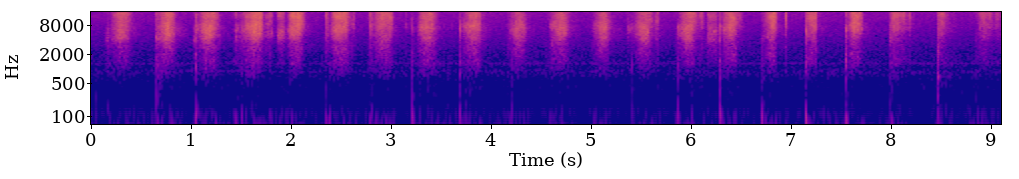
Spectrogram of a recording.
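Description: A small, closed, dark red leather bifold wallet, hollow with bills and receipts inside, is held in one hand and rubbed and scratched with the fingertips of the other. A steady series of soft, bright, scratchy strokes repeats at roughly one per second, each with a faint low thump. The result is a quiet, rhythmic rustling texture.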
